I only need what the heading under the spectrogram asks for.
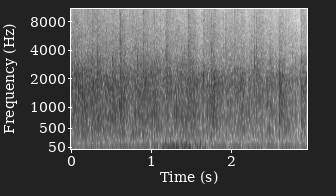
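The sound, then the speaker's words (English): An audience claps together for a woman who has just sung, in a steady, dense wash of applause that holds at a fairly loud level for several seconds, with no voices standing out. “Why don't you clap for her a little bit?”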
